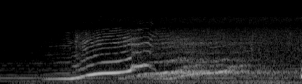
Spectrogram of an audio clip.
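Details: A humpback whale recorded in the Arabian Sea off Maharashtra, India, by researchers documenting its presence, gives a long, rising, harmonic whoop that slides upward, then settles into a lower wavering moan.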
